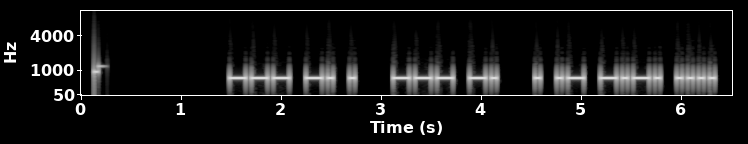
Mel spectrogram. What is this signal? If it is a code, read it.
Morse code, heard as a keyed tone, about 21 wpm, 700 Hz. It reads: ONE ON EACH
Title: Sentences from Top 1000 Words - Review Part 2 - 22wpm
